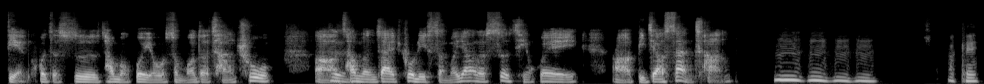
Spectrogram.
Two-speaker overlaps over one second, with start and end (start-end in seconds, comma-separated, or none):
none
